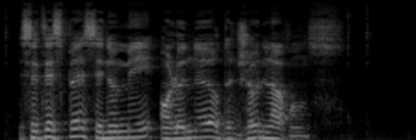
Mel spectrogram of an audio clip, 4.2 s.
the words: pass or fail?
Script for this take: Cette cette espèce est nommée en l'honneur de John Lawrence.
fail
